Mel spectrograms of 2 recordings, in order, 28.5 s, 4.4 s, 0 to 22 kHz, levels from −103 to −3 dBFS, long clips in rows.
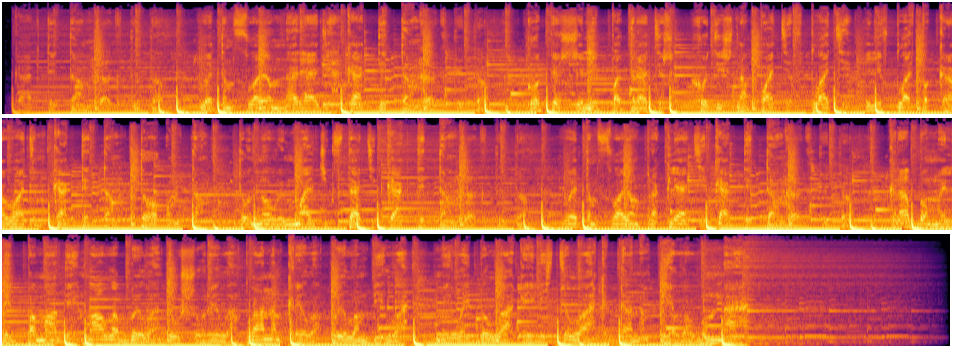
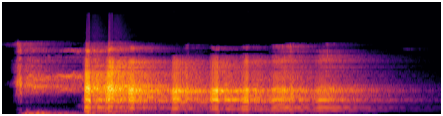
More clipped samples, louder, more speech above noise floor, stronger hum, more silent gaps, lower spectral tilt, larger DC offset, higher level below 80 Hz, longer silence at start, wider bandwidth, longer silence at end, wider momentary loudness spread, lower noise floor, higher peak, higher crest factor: neither; first, -12 LUFS vs -22 LUFS; second, 35 dB vs 44 dB; neither; neither; about the same, -5 dB/octave vs -5.5 dB/octave; neither; first, -12 dBFS vs -58 dBFS; about the same, 0.1 s vs 0.15 s; first, 19.5 kHz vs 5.2 kHz; about the same, 0.65 s vs 0.75 s; second, 5 LU vs 19 LU; second, -44 dBFS vs -63 dBFS; about the same, 0 dBFS vs -2 dBFS; second, 10 dB vs 22 dB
